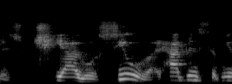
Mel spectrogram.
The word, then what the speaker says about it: Thiago: like you translate it into Spanish and it's Thiago Silva, but his name is Thiago Silva.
